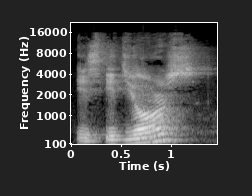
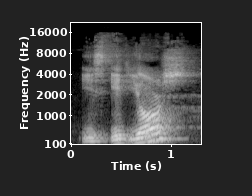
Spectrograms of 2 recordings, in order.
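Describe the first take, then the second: The two takes are said the same way.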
